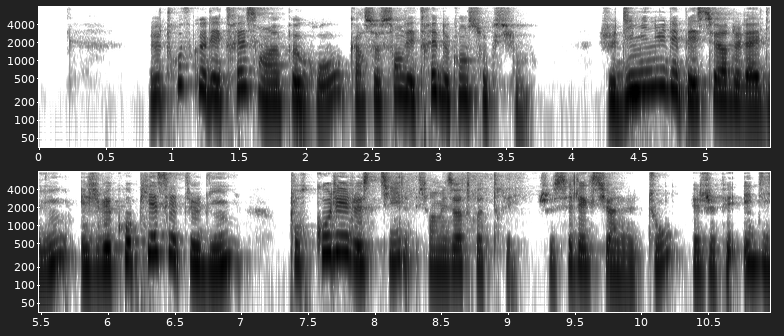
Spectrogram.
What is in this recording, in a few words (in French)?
Voix off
